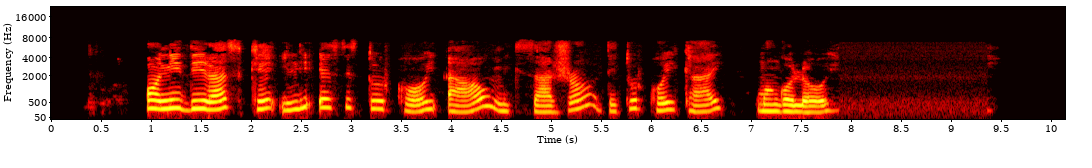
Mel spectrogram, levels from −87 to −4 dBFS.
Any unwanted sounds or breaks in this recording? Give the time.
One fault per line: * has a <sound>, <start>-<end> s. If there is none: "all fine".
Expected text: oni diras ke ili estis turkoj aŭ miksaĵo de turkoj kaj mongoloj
all fine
